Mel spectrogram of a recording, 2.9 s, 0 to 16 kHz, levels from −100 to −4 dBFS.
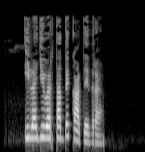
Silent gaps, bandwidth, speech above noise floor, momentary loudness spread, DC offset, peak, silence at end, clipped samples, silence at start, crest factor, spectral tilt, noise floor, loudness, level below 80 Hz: none; 11.5 kHz; 64 dB; 11 LU; under 0.1%; -6 dBFS; 0.85 s; under 0.1%; 0.5 s; 20 dB; -4.5 dB/octave; -87 dBFS; -23 LUFS; -76 dBFS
